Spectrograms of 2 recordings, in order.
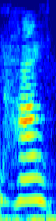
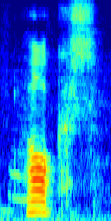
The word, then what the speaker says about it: Hulk: And then I got Spider-Man, Captain America, and Hunk toy. – And then? – You got Hunk? You don't even say it right. – You got like two or three Hunks. – Yeah. – Hulks.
